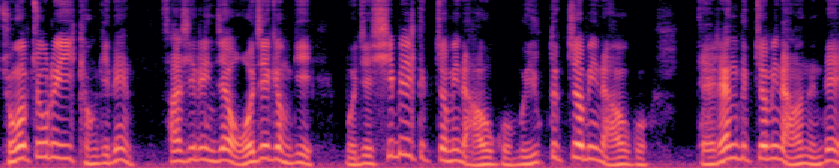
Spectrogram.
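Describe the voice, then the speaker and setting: A man with a high pitch talks fairly quickly, his pitch swinging very widely. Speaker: sports betting analyst. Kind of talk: sports analysis monologue. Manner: halting, many fillers; slurred pronunciation.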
